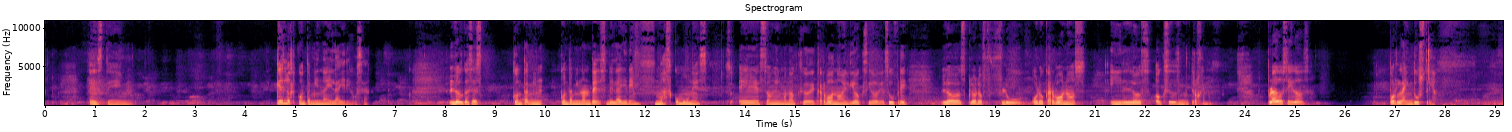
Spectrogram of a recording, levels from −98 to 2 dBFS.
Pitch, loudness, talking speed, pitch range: 210 Hz, -21 LUFS, 75 wpm, 190-230 Hz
